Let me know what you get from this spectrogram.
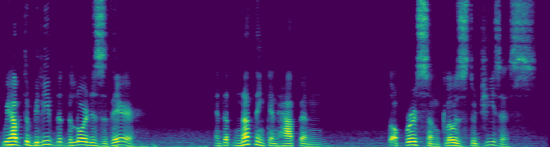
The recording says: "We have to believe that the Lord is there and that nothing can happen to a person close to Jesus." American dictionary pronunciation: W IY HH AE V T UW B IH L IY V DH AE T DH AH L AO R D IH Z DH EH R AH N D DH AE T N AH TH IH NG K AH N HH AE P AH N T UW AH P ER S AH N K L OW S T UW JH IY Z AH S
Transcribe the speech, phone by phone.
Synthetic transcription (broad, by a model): W IY HH AE V T UW B IH L IY V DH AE T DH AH L AO R D IH Z DH EH R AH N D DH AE T N AH TH IH NG K AH N HH AE P AH N T UW AH P ER S AH N K L OW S T UW JH IY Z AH S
